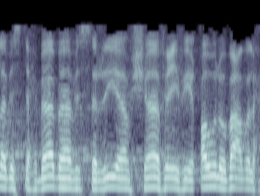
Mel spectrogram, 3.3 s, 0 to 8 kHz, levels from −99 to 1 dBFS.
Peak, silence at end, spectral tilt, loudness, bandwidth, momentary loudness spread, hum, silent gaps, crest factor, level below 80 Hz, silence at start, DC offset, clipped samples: 0 dBFS; 0 s; -12 dB/octave; -17 LUFS; 5.4 kHz; 3 LU; none; none; 16 dB; -52 dBFS; 0 s; under 0.1%; under 0.1%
